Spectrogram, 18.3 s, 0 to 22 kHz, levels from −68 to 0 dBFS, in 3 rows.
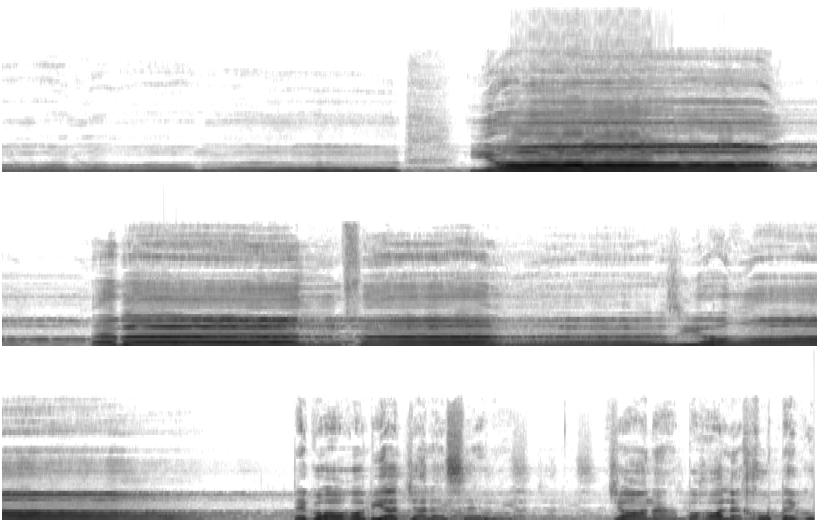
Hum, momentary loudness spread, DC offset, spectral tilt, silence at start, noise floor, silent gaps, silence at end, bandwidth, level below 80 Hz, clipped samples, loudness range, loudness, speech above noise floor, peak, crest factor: none; 21 LU; under 0.1%; -4.5 dB/octave; 0 s; -36 dBFS; none; 0 s; over 20 kHz; -56 dBFS; 0.9%; 11 LU; -12 LUFS; 23 dB; 0 dBFS; 14 dB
